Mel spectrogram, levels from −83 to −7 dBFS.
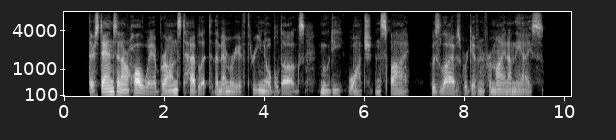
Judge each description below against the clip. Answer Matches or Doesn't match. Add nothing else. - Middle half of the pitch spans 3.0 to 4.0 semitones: Matches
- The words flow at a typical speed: Matches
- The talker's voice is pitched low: Matches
